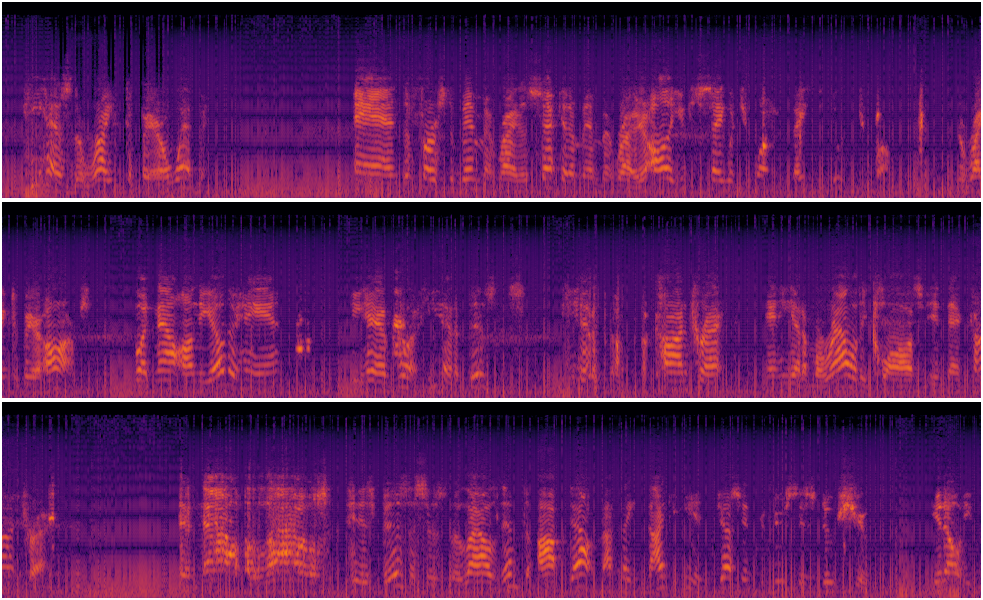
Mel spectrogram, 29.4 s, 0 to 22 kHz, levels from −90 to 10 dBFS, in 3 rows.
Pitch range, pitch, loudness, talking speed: 130-180 Hz, 155 Hz, -27 LUFS, 170 wpm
